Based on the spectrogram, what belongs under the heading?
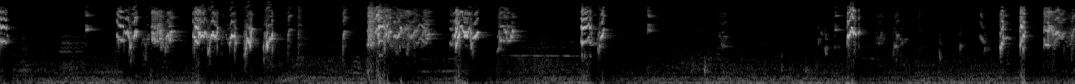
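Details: Morning chirping and calls from Blue Opaline and Lutino Opaline lovebirds: rapid, shrill, squeaky high chirps in irregular bursts, busy at first, then sparser ticks with occasional loud outbursts.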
